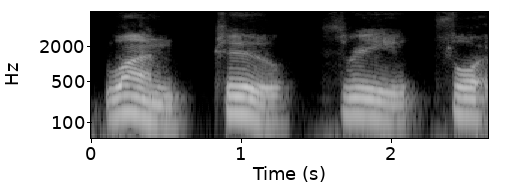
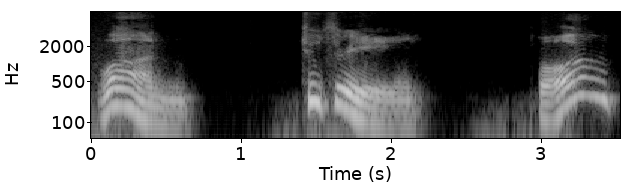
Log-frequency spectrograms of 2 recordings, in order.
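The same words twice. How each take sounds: First: The numbers are flat in pitch and energy. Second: The numbers vary in pitch, energy and pausing. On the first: The speaker calls it wrong. "literally one note shit. ... No variety of tone, no variety of energy" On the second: The speaker calls it right. "the power of the potential energy of a pause between the numbers"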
